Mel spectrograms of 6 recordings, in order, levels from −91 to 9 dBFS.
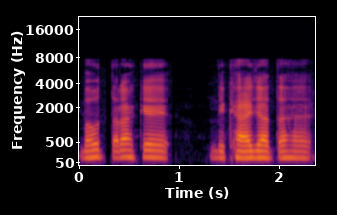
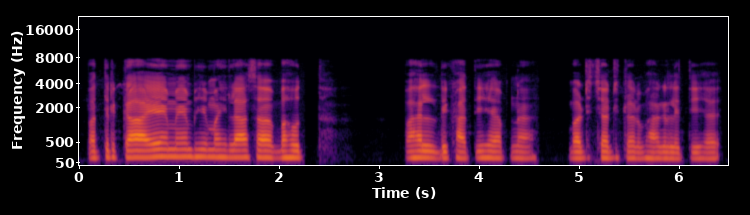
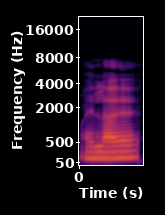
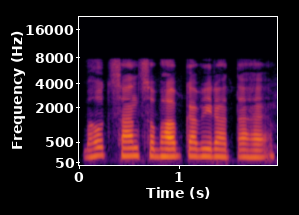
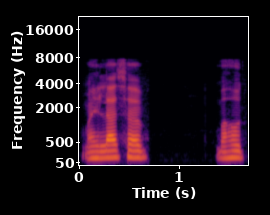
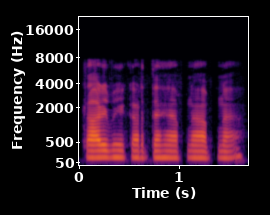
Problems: none marked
